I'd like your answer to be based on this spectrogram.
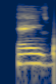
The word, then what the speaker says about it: Canes: Kane's Barber, C-A-N-E-S, Kane's.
